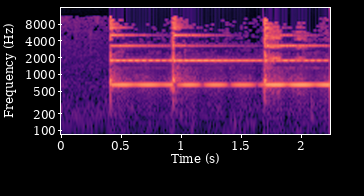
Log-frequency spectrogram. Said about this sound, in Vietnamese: vì nếu mà một trong một buổi lễ đó là chuông của mình là hai tiếng nhặt, một tiếng rời, mà từng từ vậy đó. Còn nếu mình thỉnh dài,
